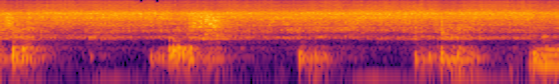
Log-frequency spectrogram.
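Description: A spoon stirs mutton curry in a hot pan, making about five scraping sweeps at an even pace over a soft, steady sizzle.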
